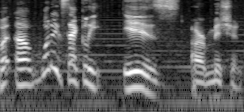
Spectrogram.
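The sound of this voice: A man puts on a character voice that is high in pitch, bright and sharp in tone, with very wide pitch swings at a moderate pace as faint music plays in the background.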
